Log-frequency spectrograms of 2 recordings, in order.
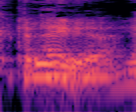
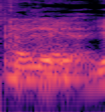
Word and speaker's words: Coppelia: I hope I'm saying that correctly. Coppelia? – Coppelia, yeah. It's Coppelia. Yeah.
